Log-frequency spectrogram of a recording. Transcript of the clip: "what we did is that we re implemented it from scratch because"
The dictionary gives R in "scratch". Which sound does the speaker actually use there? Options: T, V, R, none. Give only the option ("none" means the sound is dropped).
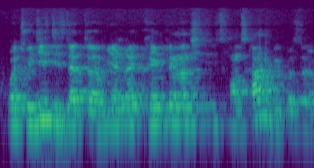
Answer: none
